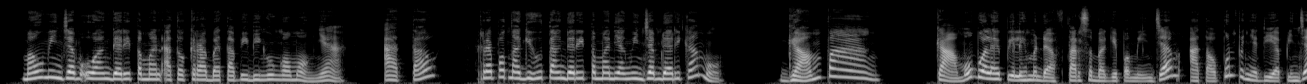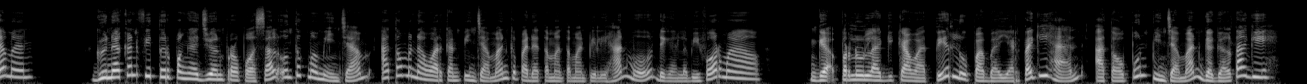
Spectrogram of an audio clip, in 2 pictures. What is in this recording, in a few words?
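Indonesian, Commercial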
